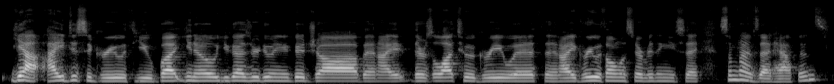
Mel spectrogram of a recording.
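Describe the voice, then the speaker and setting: This apologetics guest gives conversational interview answers in a smooth, clear, fairly high-pitched male voice. He's a patient explainer, calm and measured, though he restarts his sentences often.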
